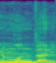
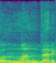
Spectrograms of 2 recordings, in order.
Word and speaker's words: منذر: نعمان بن منذر، یہاں پہ بھی بات ہے، بعض اس کا تلفظ منذر کہتے ہیں، بعض منذر۔ ان کا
